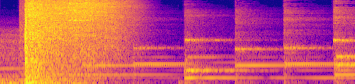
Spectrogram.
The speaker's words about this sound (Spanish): Y en cuanto terminó de decir eso, escuchamos un fuerte golpe en la puerta de cristal de uno de los refrigeradores.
